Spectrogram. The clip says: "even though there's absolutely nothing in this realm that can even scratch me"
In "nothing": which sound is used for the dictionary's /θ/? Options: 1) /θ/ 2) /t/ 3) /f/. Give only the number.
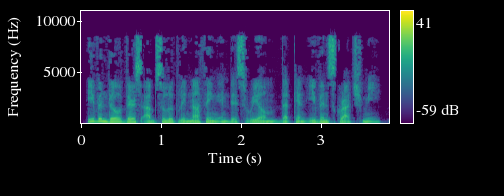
1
